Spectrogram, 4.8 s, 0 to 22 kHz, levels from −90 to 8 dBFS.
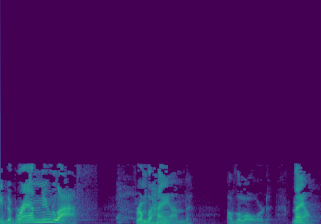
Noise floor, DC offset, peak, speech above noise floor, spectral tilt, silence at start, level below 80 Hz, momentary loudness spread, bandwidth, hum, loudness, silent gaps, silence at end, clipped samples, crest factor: -61 dBFS; under 0.1%; -10 dBFS; 33 dB; -5 dB/octave; 0 s; -74 dBFS; 18 LU; 6.2 kHz; none; -28 LUFS; none; 0.1 s; under 0.1%; 20 dB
